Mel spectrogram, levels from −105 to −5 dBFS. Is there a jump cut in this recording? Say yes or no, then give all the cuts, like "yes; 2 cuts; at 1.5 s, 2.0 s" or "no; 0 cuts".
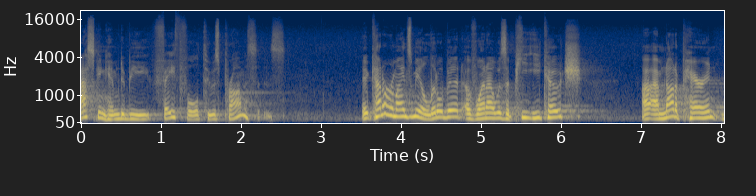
no; 0 cuts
